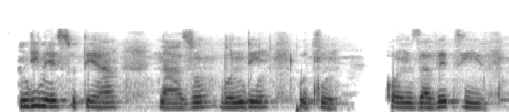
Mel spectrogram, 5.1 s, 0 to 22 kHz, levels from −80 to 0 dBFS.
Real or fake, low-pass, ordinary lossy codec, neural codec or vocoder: real; 7.2 kHz; Opus, 64 kbps; none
